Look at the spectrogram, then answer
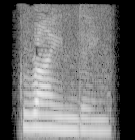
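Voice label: "grinding", English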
